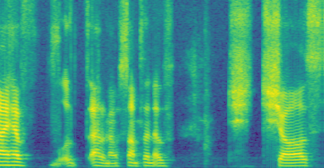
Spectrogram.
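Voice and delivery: ordinary talk, nothing marked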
